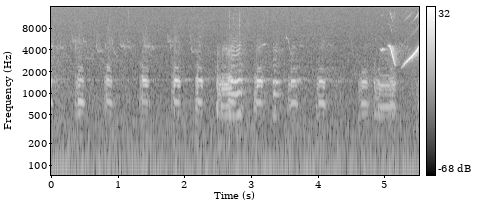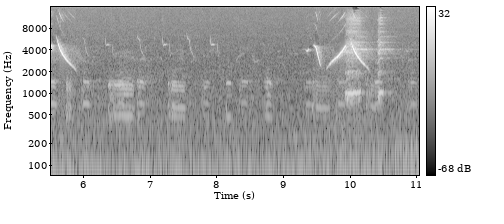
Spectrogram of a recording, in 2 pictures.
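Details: Singing first-summer male Common rosefinch, Bazel, Belgium, June 2015, returning to the same branch: two brief phrases of bright up-and-down whistled slurs about five seconds apart, amid steady lower chattering notes from other birds and a noisy background.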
